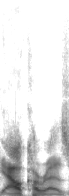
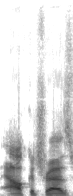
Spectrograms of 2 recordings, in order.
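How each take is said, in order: First: The name is said with no t before the r. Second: The name is said with a t before the r. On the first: The speaker calls it right. "but it's like Alcaraz or something" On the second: The speaker calls it wrong. "I mispronounced both names on purpose"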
